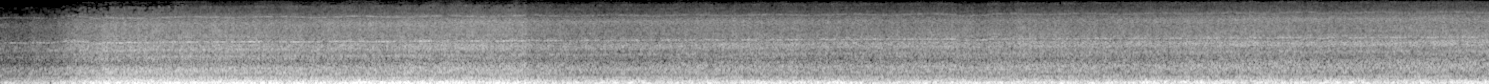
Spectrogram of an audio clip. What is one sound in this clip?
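A train engine hums and rumbles steadily as the train speeds along the track.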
